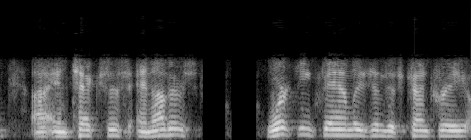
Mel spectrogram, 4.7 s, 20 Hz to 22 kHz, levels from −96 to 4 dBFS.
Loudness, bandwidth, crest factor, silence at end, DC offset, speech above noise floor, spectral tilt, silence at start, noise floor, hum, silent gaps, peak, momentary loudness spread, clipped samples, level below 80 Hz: -17 LUFS; 4.1 kHz; 16 dB; 0 s; under 0.1%; 48 dB; -11 dB/octave; 0 s; -65 dBFS; none; none; 0 dBFS; 6 LU; under 0.1%; -60 dBFS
